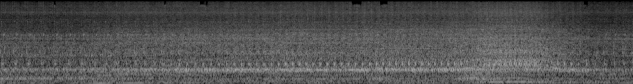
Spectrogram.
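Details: 2011 Honda Pilot at idle, customer complaint of strange engine noise and stinky smell: fast fairly regular light tapping about four per second; engine knocking, engine looks normal, source not pinned down.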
